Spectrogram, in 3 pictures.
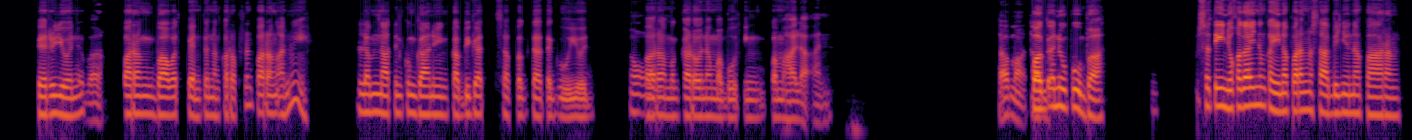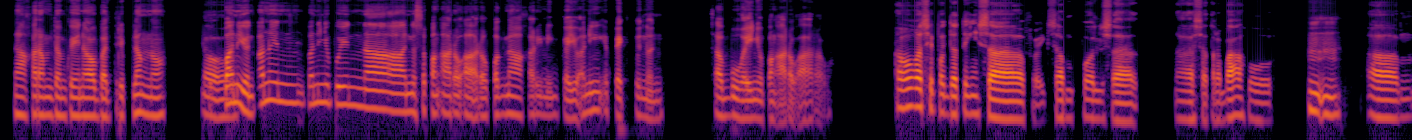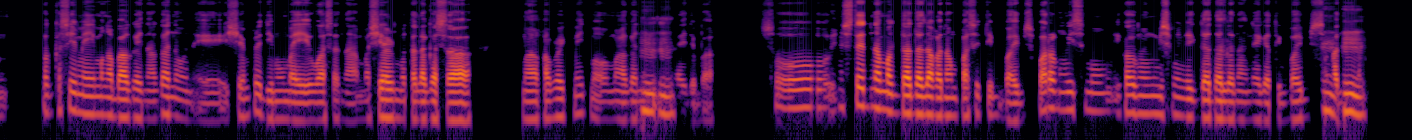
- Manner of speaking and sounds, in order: in English: "for example"; in English: "So, instead"; in English: "positive vibes"; in English: "negative vibes"
- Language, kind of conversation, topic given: Filipino, unstructured, Paano mo nararamdaman ang mga nabubunyag na kaso ng katiwalian sa balita?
